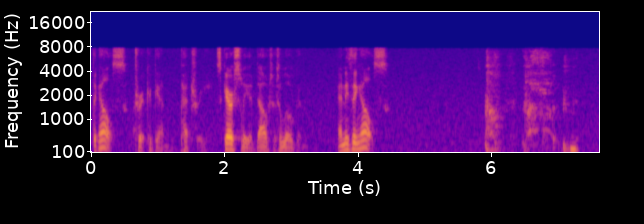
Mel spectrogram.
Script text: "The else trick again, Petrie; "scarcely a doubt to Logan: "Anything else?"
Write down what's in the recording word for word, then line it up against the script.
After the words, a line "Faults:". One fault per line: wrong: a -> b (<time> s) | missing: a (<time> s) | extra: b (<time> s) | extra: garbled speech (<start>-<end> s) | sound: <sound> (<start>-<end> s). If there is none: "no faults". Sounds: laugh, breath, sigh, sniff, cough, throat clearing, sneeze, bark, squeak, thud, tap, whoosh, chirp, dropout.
"The else trick again, Petrie; "scarcely a doubt to Logan: "Anything else?"
Faults:
sound: throat clearing (5.8-7.4 s)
